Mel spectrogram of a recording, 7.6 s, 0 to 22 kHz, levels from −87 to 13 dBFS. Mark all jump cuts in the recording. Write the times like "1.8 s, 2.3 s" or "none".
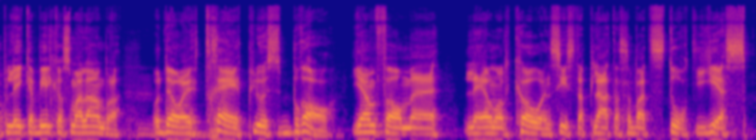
3.4 s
